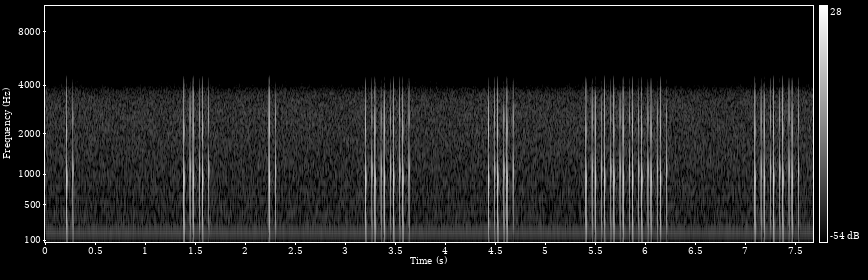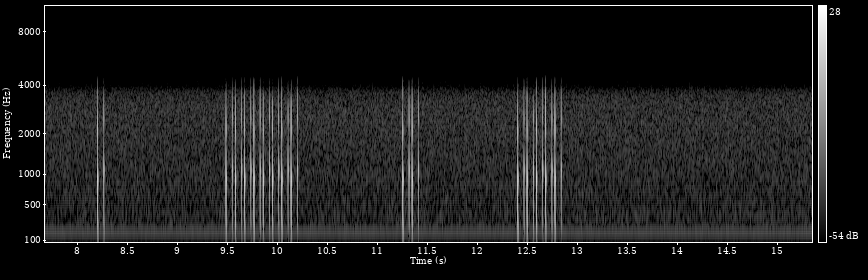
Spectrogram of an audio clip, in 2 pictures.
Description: Pulse dialling, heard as clicks on a phone line, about 11 pulses a second. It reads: 1 3 1 5 3 9 5 1 8 2 5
